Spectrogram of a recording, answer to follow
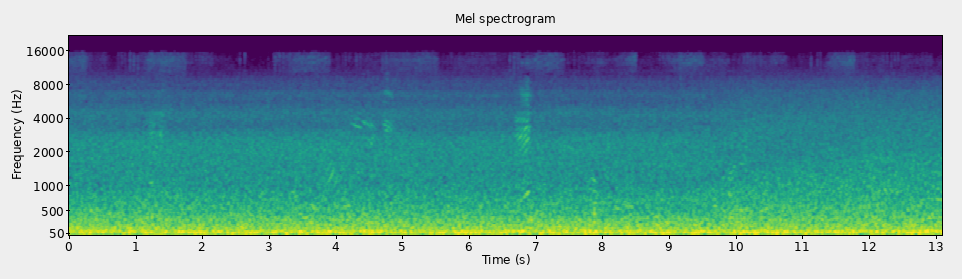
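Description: Steady roar of Niagara Falls' falling water, a deep, even rush that does not let up.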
